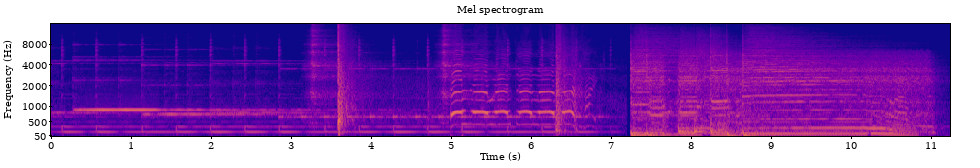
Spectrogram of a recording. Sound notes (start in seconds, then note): 3.5 shot fired; 5.0 tribal chants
